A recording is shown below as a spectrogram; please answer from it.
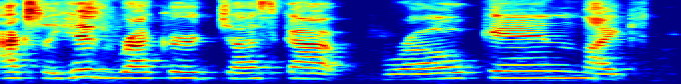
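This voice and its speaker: A woman's voice: medium pitch, steady tone, slow, a bit bright. A young woman from Minnesota, a guest talking women's basketball in a casual interview, with lots of "um" and "like". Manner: chatty, many fillers like "um" and "like".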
